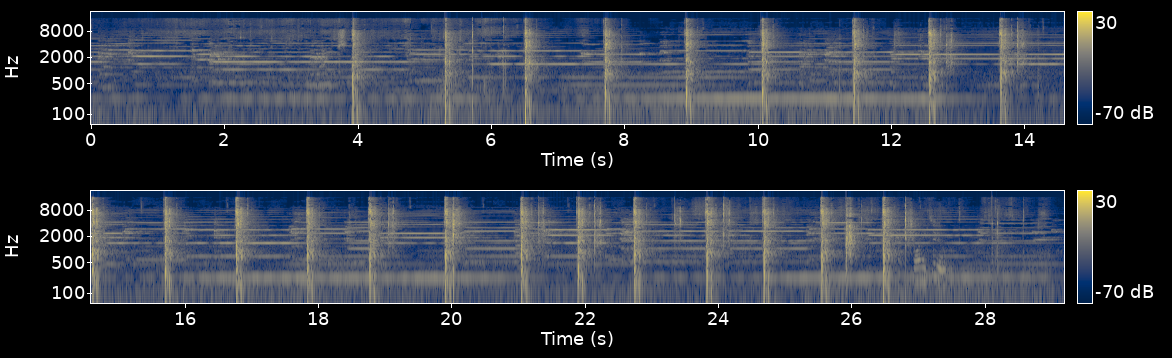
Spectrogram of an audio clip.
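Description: Bagpipe music, a steady drone under a slow melody, with a paintball marker firing sharp single shots over it, about one a second from about four seconds in, a little over twenty in all.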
